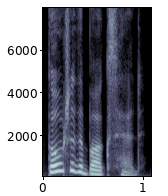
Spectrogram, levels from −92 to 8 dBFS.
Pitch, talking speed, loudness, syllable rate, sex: 245 Hz, 280 wpm, -17 LUFS, 5.4 syllables/s, female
